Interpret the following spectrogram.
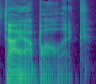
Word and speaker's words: Diabolik: like, well, again, Planet of the Vampires, Danger: Diabolik. Uh I don't know if I'm saying it I'm It's Diabolik.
